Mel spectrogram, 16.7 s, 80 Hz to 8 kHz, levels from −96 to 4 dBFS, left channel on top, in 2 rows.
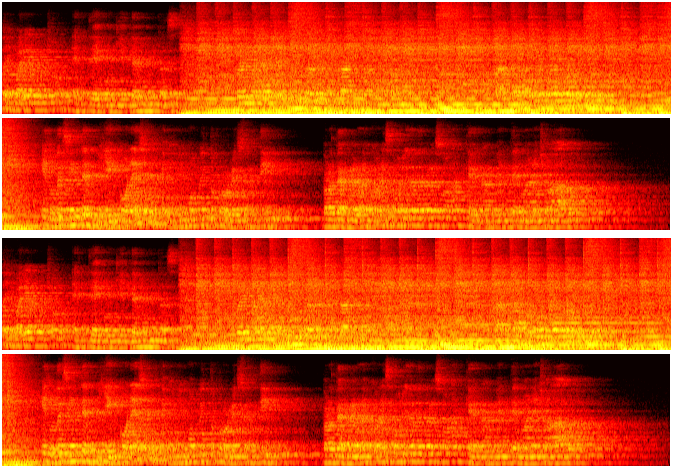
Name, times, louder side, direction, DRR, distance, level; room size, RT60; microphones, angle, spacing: voice 1, 0.0-2.2 2.9-5.3 6.0-7.7 8.8-11.7 12.4-15.6, equal, 5° right, -6 dB, 0.4 m, -30 dB
sound 1, 2.2-8.5, equal, 65° right, 0.5 m, -19 dB
2.7 x 2.2 x 2.5 m, 2.2 s
head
